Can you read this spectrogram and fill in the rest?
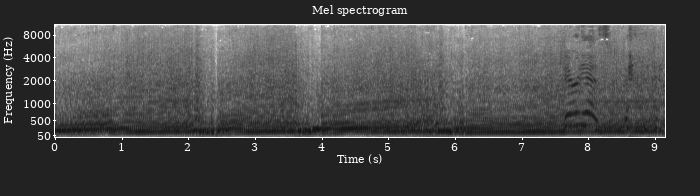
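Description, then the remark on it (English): A race car engine roars loudly at Bandamere Speedway, climbing in pitch and shifting up through several gears in a continuous, powerful run. “You guys, we had our amazing Accelerate event at Bandamere Speedway.”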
